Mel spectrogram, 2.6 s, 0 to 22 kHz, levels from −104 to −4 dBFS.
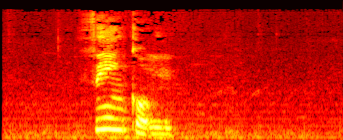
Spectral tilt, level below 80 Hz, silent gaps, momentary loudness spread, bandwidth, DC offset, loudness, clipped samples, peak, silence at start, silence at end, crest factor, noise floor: -3 dB/octave; -52 dBFS; none; 17 LU; 16.5 kHz; under 0.1%; -16 LUFS; under 0.1%; 0 dBFS; 0.65 s; 1.25 s; 20 dB; -47 dBFS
